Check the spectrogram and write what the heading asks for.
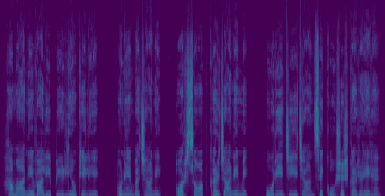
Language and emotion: Hindi, sad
